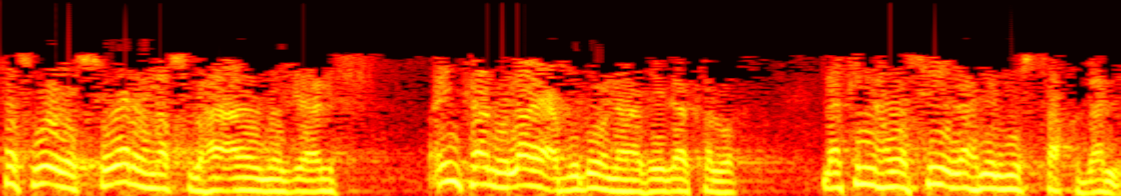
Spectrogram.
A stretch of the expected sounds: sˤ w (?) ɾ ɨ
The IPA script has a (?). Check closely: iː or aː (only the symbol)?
iː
